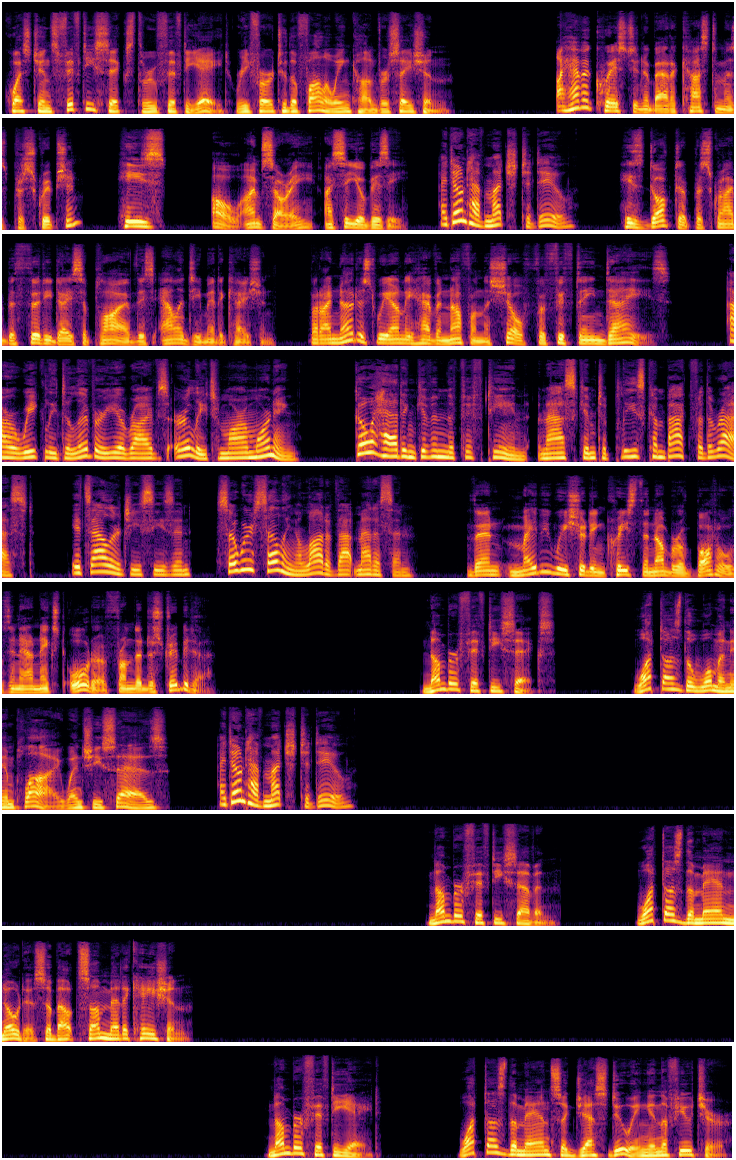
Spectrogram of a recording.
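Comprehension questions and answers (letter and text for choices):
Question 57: What does the e man notice about some medication?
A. It needs to be refrigerated.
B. It has expired.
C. The dosage has changed.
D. The supply is limited.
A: D. The supply is limited.

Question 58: What does the man suggest doing in the future?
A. Installing some shelves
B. Confirming with a doctor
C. Increasing an order amount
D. Recommending a different medication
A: C. Increasing an order amount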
